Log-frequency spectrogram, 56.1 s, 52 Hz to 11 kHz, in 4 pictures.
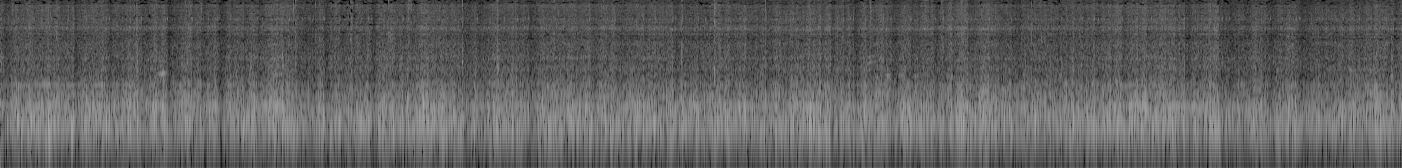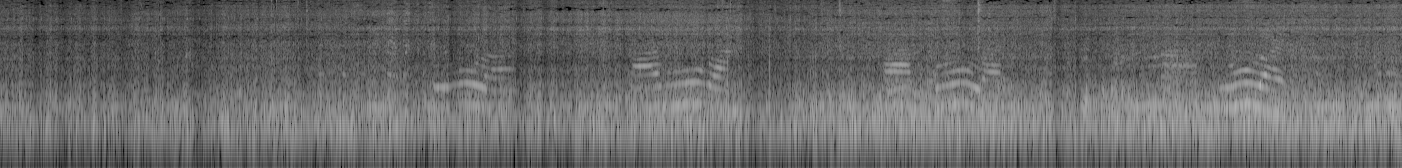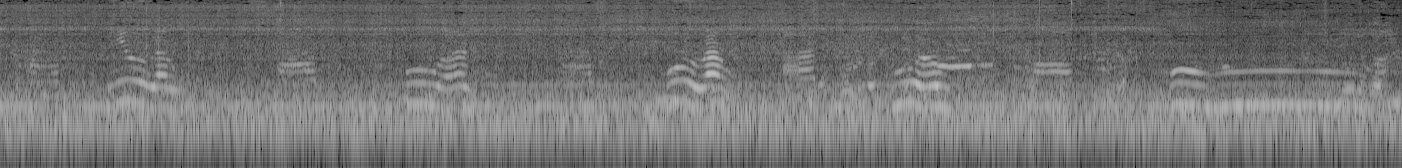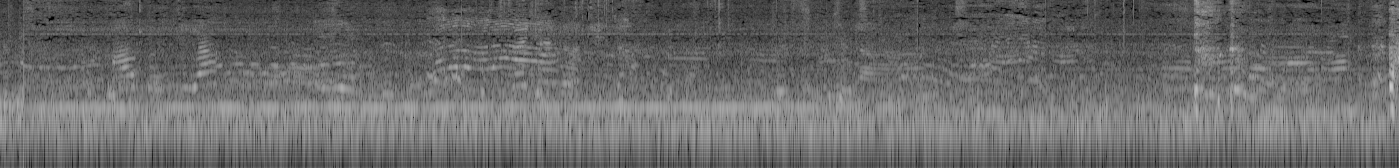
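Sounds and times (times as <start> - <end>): jet engines humming in cabin: 0.0 - 56.0
voices talking: 15.4 - 56.0.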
